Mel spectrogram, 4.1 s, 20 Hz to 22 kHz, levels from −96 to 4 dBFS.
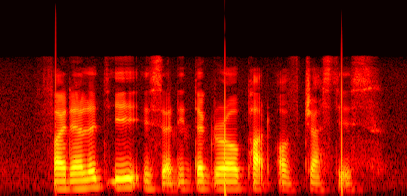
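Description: Speech marred by three loud pops, at 0.56–0.58 s (about 10 dB above the signal), 2.25–2.27 s and 3.42–3.44 s (about 20 dB), likely electrical glitches. Each appears as a narrow waveform spike and a vertical broadband stripe on a spectrogram.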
